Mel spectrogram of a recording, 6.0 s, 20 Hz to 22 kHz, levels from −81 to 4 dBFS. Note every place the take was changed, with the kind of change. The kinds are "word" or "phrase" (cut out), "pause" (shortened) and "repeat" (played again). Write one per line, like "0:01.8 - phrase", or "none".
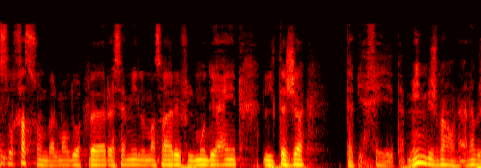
0:01.1 - word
